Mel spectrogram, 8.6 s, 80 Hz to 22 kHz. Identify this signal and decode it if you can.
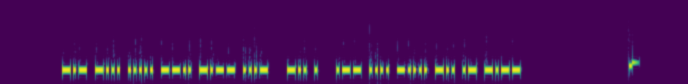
Morse code, heard as a keyed tone, about 36 wpm, 690 Hz. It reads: KB5ZYV DE WH6DAY
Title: USA Callsign DE Callsign - 6 Characters - 35wpm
